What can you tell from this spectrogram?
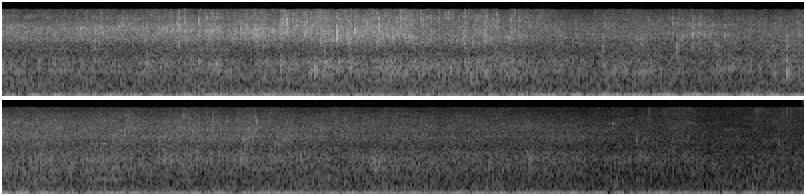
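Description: City ambience recording of Reykjavik: a steady low rumble under a hazy wash of street and harbour-like noise, easing off slightly toward the end.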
